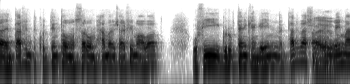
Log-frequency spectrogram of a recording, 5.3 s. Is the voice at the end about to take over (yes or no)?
no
